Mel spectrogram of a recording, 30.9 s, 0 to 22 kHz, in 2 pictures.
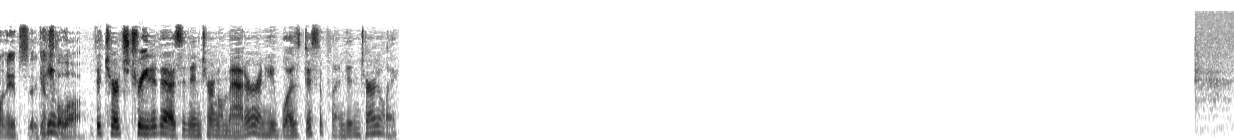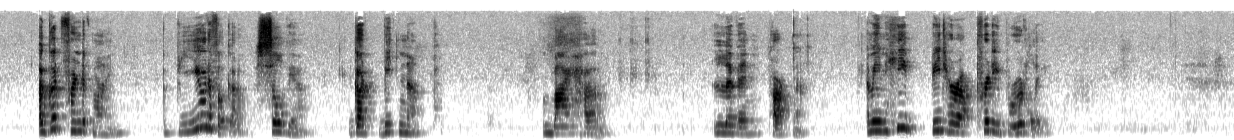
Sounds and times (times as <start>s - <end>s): Speech: 0.0s - 5.0s, 15.9s - 21.0s, 22.2s - 23.1s, 24.4s - 25.6s, 26.2s - 28.6s.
